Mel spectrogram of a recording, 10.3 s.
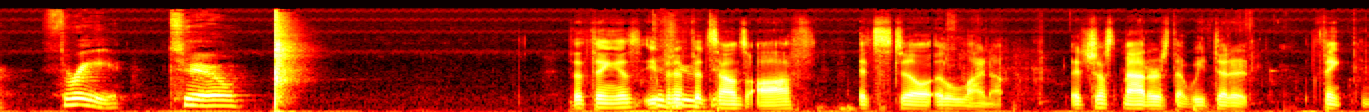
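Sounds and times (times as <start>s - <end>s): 
speech: 0.5s - 1.9s, 4.3s - 10.2s
single hand clap: 2.0s - 2.4s.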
